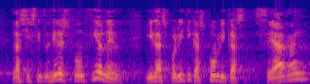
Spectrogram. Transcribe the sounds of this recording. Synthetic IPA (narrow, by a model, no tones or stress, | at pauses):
lasinst̪it̪uθjo̞ne̞sfunθjo̞nẽ̞̰n | ilaspo̞lit̪ikaspuβlikasːe̞aɣ̞an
